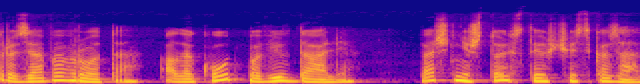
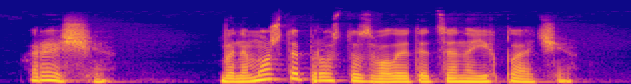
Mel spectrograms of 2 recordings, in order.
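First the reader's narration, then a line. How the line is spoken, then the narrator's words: Sighing. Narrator (Ukrainian): Коут зітхнув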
